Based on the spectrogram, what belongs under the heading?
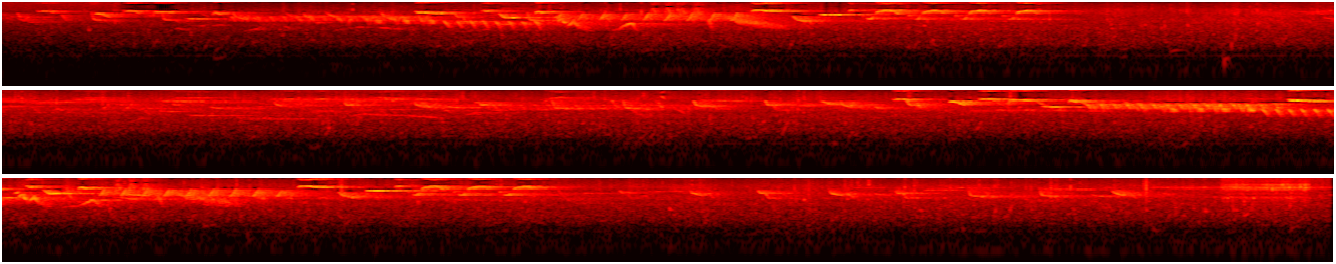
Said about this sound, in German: Und es war früh am Morgen, die Vögel haben gezwitschert und es war großartig.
